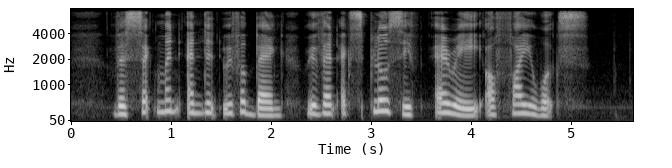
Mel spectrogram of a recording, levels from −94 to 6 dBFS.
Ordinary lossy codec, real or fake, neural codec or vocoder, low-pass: none; real; none; 7.2 kHz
